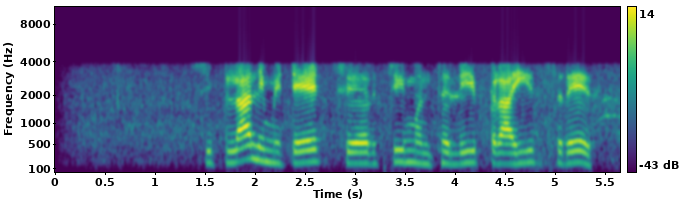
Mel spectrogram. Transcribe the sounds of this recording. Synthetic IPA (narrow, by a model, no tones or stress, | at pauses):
ɕiplalimiʈeɖɕeəɾt͡ɕiːmənt̪ʰlipɾaisɾes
